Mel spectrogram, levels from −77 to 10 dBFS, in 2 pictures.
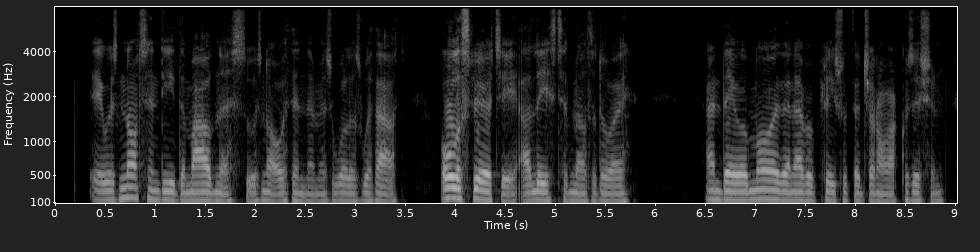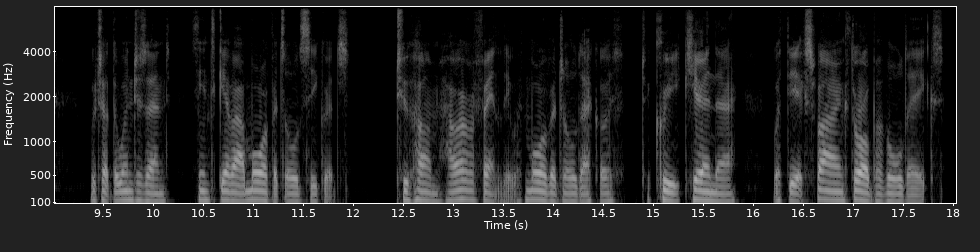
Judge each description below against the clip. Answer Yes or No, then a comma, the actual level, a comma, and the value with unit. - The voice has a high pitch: No, low, 125 Hz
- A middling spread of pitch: No, narrow, 2.2 semitones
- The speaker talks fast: Yes, fast, 230 wpm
